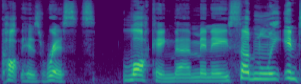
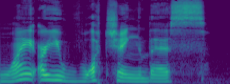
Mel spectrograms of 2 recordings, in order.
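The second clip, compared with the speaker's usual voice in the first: bored, suspicious, low and quiet voice; 7 dB quieter than usual. Glaring at his computer screen, he questions the man beside him, demanding in low tones. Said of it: "Aizawa demanded in low tones".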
